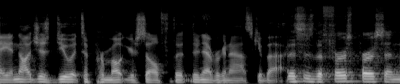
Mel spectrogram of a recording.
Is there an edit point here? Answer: yes; 1 cut; at 2.9 s

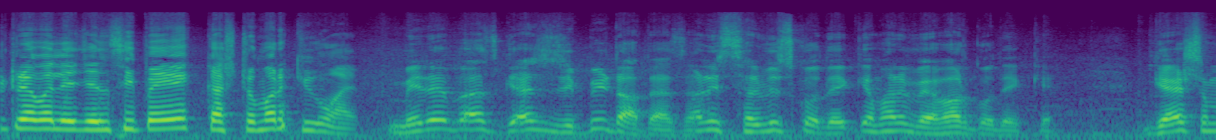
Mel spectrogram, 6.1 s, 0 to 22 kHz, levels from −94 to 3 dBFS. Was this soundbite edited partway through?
yes; 2 cuts; at 1.8 s, 3.5 s

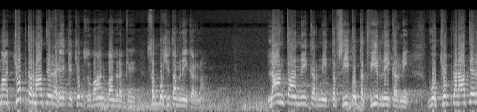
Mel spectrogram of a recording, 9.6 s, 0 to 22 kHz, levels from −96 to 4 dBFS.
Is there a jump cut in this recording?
no; 0 cuts

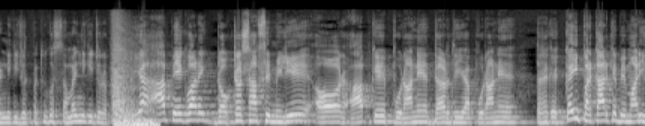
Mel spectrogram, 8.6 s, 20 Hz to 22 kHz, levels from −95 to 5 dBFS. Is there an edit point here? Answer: yes; 1 cut; at 1.7 s

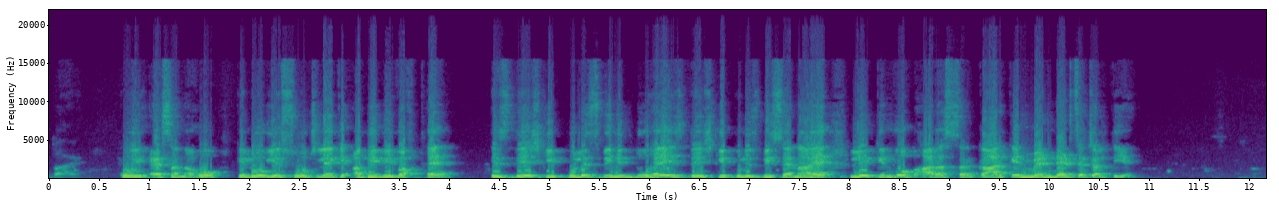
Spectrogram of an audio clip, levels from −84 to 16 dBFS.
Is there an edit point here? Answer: no; 0 cuts

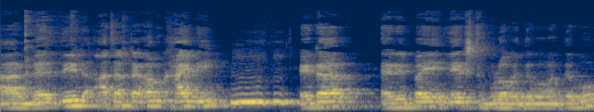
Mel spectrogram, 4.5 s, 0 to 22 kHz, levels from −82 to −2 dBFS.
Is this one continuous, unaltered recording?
yes; 0 cuts

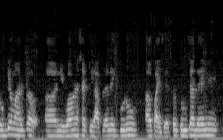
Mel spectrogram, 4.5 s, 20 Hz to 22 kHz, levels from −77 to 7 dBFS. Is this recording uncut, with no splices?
yes; 0 cuts

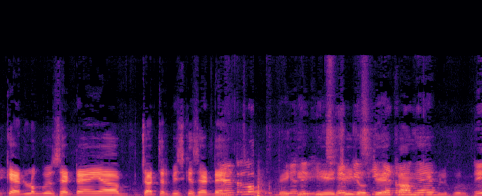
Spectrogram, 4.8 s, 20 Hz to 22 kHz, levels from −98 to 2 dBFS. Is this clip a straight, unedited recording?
no; 1 cut; at 2.5 s

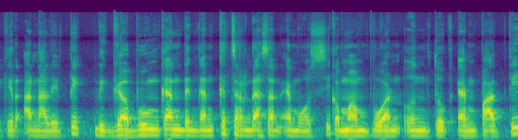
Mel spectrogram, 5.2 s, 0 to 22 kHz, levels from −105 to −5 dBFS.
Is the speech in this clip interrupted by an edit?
yes; 2 cuts; at 0.9 s, 3.3 s

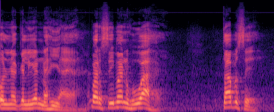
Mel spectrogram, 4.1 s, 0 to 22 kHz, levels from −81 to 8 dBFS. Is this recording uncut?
no; 1 cut; at 1.3 s

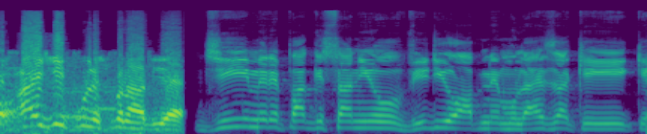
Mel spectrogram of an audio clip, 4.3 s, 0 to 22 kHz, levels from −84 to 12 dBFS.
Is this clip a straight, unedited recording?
yes; 0 cuts

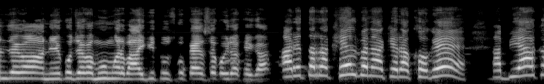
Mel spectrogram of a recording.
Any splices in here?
yes; 1 cut; at 2.7 s

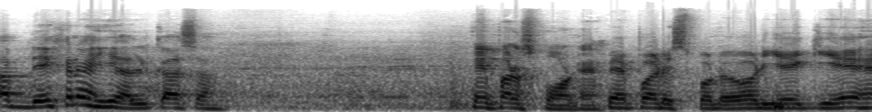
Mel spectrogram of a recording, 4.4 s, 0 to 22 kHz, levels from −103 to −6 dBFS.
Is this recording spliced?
no; 0 cuts

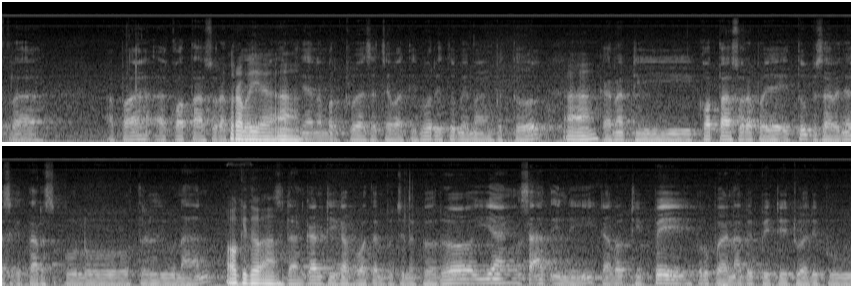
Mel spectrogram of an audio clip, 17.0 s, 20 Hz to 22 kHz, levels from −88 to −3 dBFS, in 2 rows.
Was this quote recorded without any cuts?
yes; 0 cuts

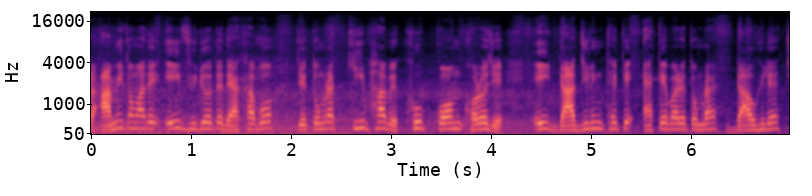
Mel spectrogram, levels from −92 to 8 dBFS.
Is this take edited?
no; 0 cuts

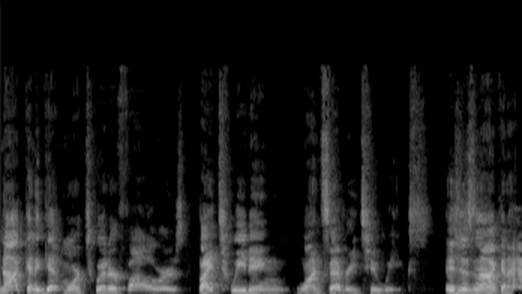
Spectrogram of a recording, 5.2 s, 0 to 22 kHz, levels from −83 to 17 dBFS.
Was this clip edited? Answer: no; 0 cuts

